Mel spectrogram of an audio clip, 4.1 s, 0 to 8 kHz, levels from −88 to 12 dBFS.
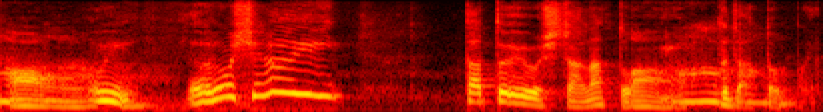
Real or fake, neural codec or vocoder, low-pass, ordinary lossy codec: fake; codec, 16 kHz, 2 kbps, FunCodec, trained on LibriTTS, 25 frames a second; none; none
